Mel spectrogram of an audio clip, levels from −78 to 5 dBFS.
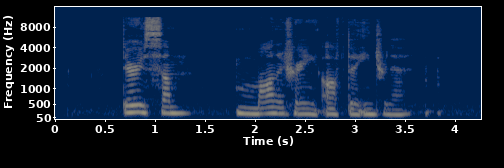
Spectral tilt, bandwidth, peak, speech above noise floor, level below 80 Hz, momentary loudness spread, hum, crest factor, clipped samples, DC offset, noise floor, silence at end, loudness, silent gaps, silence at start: -4 dB/octave; 11.5 kHz; -18 dBFS; 36 dB; -84 dBFS; 13 LU; none; 20 dB; under 0.1%; under 0.1%; -71 dBFS; 0.4 s; -34 LUFS; none; 0.7 s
